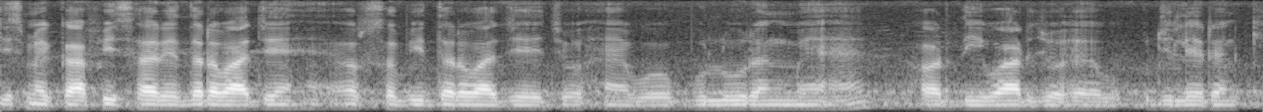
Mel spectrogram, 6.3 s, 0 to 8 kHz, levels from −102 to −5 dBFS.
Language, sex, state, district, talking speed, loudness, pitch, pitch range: Hindi, male, Chhattisgarh, Balrampur, 220 wpm, -19 LUFS, 105 Hz, 105-110 Hz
